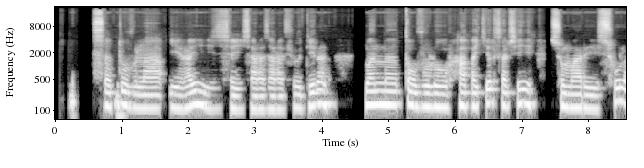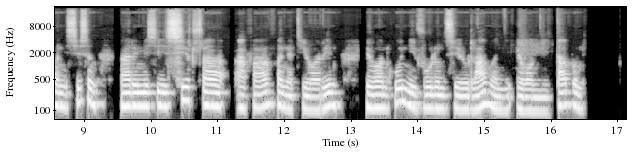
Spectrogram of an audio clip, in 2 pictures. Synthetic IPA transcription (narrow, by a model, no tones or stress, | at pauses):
sat̪uvulaiɾajiz̥ajz̥aɾəzaɾəfiud̪eɾanə | mannat̪õvuluhafakelusaʈ͡ʂisumaɾisulənisisiniaɾimisisiɾiʈ͡ʂəafaafanat̪ʰiewaɾinə̥ewanikunivulunizelavaniewaminit̪apuni̥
